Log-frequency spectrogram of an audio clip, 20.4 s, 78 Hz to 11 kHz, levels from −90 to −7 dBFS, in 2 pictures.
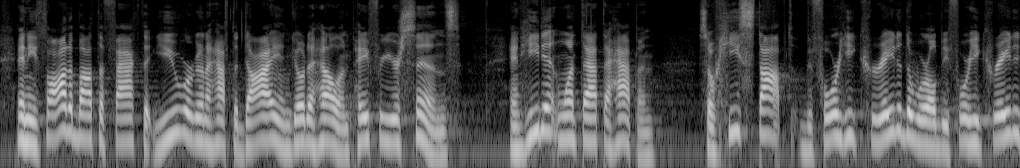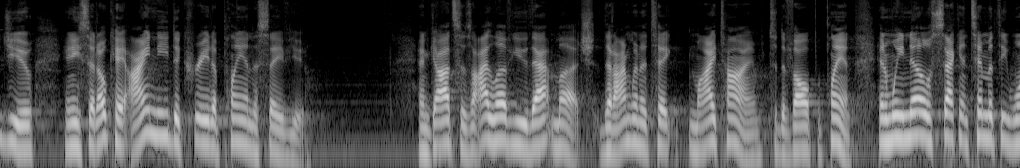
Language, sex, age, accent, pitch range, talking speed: English, male, 40-59, American, 135-185 Hz, 230 wpm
